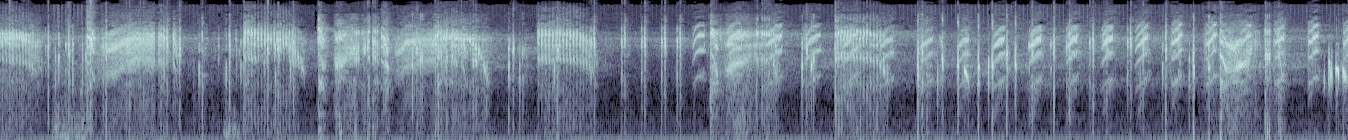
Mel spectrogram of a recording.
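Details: Calling sound used to attract swiftlets: bursts of thin, wavering twitters separated by brief pauses, peppered with quick clicks.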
